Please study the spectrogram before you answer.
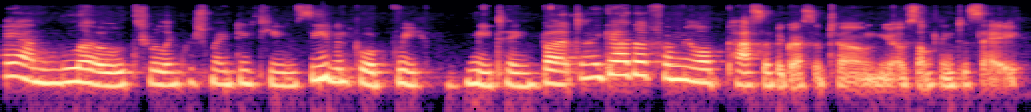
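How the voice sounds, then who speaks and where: A woman's voice: mid-range voice, normal speed, hardly any pauses, mellow, close to an everyday voice. A woman playing a stiff, wordy alien tree crew member in a comic audio drama, formal and haughty. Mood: formal, aggrieved.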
